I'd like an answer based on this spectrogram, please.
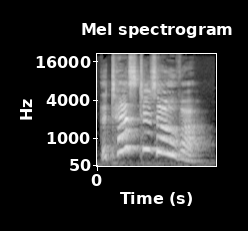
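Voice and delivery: high, loud prim official voice; a strict, shrill-free schoolmistress; stern test administrator. A narrator's reading.

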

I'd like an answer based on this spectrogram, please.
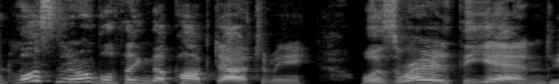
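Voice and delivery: ordinary delivery

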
